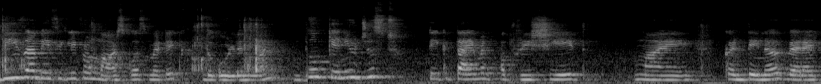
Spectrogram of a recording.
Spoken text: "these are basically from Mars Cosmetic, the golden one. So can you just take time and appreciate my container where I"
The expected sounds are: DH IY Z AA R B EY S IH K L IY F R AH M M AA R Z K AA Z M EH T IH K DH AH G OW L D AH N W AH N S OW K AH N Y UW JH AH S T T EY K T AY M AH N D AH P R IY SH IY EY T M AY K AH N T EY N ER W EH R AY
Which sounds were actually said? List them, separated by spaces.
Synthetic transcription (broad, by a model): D IY Z AA R B EY S IH K L IY F R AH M M AA R S K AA S M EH T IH K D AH G OW L D AH N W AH N S OW K AH N Y UW JH AH S T T EY K T AY M AH N D AH P R IY SH IY EY T M AY K AH N T EY N ER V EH R AY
